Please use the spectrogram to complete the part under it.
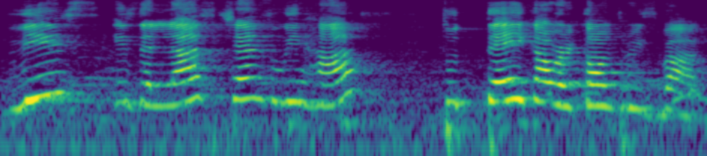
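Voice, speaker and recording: Slow, emphatic woman speaking at a rally. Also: extremely high pitch, expressive, bright, forceful tone. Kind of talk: prepared rally speech. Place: outdoor street rally. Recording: live outdoor rally with crowd. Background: crowd noise.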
